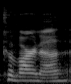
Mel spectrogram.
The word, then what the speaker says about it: Korvarna: So, my last name is Kavana, a Northwest Iowa small little family bundle.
